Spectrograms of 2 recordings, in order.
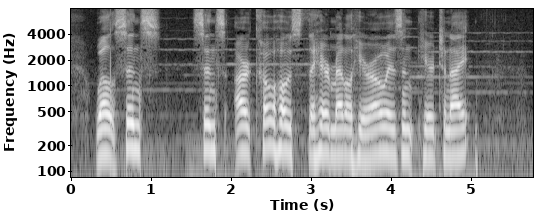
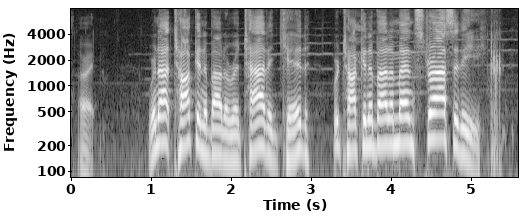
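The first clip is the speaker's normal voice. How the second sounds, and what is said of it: Poor put-on Boston accent. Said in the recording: “read in a Boston accent ... Butchered that Boston accent, but I'm trying.”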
